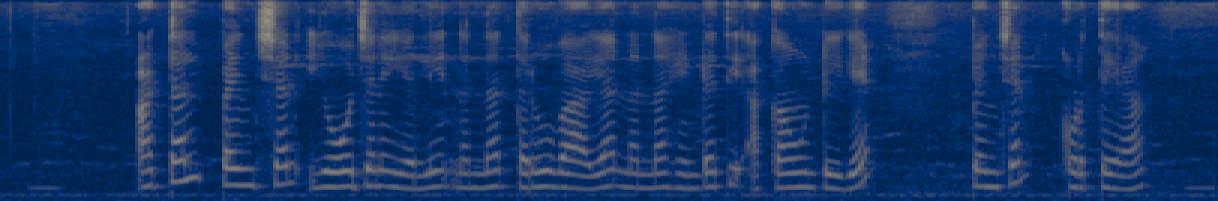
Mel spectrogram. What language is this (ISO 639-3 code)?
kan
